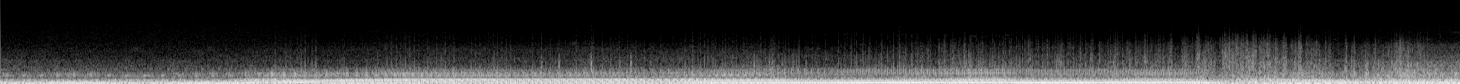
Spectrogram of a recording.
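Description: Pontiac Grand Prix GXP's 5.3-litre LS4 V8 exhaust while driving, a deep steady drone. The engine note climbs slowly for several seconds, then drops sharply about twelve seconds in and carries on lower.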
